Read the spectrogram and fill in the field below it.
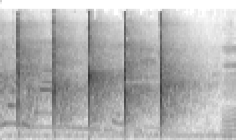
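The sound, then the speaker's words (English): Five sharp hand claps applauding Trilogy, maker of the Made in America cigar, in an even, steady rhythm, each crisp and fairly loud, with murmuring voices underneath and a brief vocal sound right after the last clap. “Applaud Trilogy one time.”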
